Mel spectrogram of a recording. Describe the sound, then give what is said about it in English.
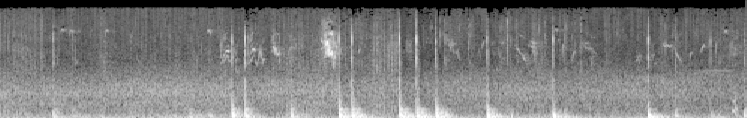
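A great tit pecking at a microphone: a run of loud, sharp taps and thumps in an uneven rhythm, some landing in quick pairs, over a steady background hiss. “This is what it sounds like when one decides to attack your microphone.”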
